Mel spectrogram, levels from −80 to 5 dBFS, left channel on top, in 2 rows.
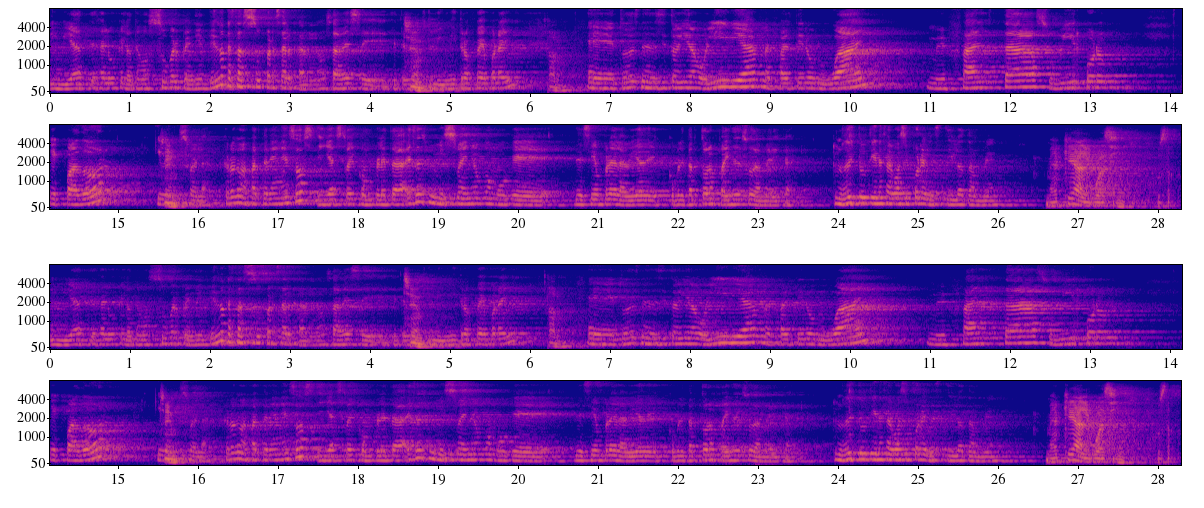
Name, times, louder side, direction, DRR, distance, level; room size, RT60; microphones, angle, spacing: voice 1, 0.0-6.2 6.7-10.4 11.0-15.0 15.5-20.4 20.7-23.5 23.9-26.0, left 2 dB, 55° left, 3 dB, 2.1 m, -33 dB
voice 2, 4.4-4.7 6.2-6.5 15.5-15.7 26.6-28.2, right 1 dB, 15° right, 1 dB, 2.1 m, -32 dB
29.5 x 23.5 x 7.6 m, 2.1 s
head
